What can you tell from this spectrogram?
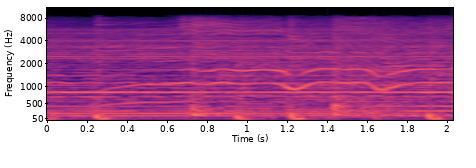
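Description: Background rock music with a steady drum beat and a lead line that bends up and down in pitch.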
